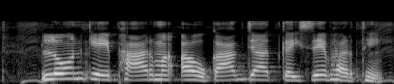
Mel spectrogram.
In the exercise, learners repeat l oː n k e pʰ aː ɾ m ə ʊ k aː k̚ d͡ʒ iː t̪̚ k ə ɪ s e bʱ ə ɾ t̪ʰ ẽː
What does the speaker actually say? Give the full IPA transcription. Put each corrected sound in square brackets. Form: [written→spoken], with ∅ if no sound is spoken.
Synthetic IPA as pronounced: l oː n k e pʰ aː ɾ m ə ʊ k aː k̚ d͡ʒ [iː→aː] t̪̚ k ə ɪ s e bʱ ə ɾ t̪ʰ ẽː

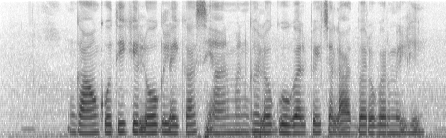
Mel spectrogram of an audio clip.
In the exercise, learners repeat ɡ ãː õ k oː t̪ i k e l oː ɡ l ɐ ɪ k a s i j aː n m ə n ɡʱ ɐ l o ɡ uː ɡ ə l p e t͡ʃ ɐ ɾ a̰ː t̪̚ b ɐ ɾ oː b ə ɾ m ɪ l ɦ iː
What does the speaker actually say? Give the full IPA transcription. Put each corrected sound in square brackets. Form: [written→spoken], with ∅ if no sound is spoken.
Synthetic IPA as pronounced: ɡ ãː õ k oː t̪ i k e l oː ɡ l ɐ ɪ k a s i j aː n m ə n ɡʱ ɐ l o ɡ uː ɡ ə l p e t͡ʃ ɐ [ɾ→l] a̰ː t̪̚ b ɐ ɾ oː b ə ɾ m ɪ l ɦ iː

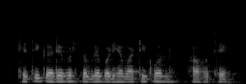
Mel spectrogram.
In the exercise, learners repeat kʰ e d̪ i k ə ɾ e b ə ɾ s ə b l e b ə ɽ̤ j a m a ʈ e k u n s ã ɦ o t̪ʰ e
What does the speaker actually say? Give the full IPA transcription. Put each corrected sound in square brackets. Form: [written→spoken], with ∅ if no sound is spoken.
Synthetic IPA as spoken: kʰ e [d̪→t̪] i k ə ɾ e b ə ɾ s ə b l e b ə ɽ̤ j a m a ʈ [e→i] k [u→o] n [s→h] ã ɦ o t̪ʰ e

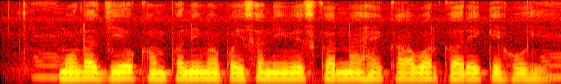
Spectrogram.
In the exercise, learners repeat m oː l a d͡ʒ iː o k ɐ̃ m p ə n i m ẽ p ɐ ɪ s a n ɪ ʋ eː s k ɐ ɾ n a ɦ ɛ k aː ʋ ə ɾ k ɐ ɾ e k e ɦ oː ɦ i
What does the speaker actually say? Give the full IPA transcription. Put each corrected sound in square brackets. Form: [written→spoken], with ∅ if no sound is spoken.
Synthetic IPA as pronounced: m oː l a d͡ʒ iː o k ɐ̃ m p ə n i m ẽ p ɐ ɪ s a n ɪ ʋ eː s k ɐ ɾ n a ɦ ɛ k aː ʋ ə ɾ k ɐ ɾ e k e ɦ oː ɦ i

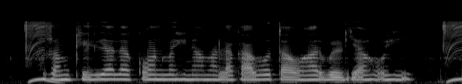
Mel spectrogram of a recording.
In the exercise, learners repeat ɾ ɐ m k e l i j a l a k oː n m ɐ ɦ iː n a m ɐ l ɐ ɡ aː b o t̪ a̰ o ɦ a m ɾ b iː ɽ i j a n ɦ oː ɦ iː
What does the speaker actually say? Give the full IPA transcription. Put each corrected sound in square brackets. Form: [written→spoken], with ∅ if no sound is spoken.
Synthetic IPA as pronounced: ɾ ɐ m k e l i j a l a k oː n m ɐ ɦ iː n a m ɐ l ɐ ɡ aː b o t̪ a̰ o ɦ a [m→∅] ɾ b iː ɽ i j a [n→∅] ɦ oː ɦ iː

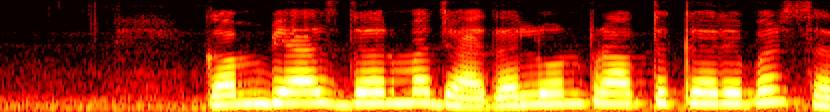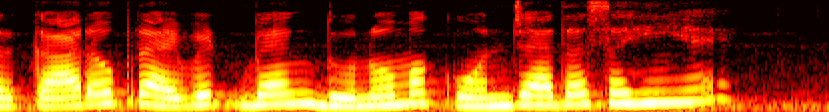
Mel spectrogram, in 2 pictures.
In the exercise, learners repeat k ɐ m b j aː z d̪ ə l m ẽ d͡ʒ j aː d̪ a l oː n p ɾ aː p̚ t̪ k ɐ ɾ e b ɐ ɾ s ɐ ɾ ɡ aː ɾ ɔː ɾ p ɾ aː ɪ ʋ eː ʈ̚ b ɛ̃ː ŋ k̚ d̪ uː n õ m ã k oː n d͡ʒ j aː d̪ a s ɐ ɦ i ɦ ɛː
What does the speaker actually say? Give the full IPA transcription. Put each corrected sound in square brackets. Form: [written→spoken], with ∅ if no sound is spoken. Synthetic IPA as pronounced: k ɐ m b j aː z d̪ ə [l→ɾ] m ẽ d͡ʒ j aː d̪ a l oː n p ɾ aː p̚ t̪ k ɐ ɾ e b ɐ ɾ s ɐ ɾ [ɡ→k] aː ɾ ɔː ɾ p ɾ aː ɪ ʋ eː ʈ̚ b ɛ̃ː ŋ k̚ d̪ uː n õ m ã k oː n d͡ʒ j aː d̪ a s ɐ ɦ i ɦ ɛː

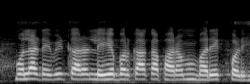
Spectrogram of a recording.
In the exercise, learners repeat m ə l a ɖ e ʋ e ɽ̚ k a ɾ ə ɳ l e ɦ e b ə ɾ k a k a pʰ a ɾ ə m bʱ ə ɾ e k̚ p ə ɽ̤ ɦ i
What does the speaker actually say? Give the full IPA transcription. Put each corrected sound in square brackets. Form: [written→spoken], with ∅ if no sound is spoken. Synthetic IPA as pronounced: m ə l a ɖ e ʋ [e→i] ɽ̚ k a ɾ ə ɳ l e ɦ e b ə ɾ k a k a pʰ a ɾ ə m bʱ ə ɾ e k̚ p ə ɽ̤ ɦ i

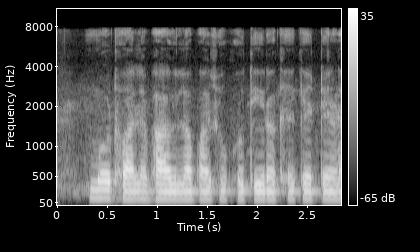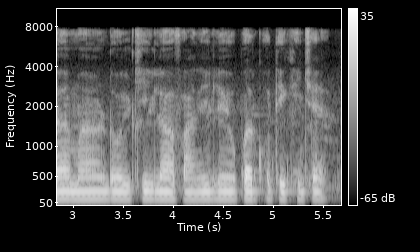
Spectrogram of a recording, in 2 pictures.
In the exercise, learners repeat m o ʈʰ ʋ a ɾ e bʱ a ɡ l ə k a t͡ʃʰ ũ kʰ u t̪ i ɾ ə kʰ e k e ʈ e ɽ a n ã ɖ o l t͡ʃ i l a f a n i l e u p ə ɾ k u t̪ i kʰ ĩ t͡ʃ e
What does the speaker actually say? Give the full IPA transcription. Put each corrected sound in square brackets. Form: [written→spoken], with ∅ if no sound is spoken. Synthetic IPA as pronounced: m o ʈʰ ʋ a [ɾ→l] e bʱ a ɡ l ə [k→p] a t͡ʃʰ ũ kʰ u t̪ i ɾ ə kʰ e k e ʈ e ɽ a [n→m] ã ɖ o l t͡ʃ i l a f a n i l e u p ə ɾ k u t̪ i kʰ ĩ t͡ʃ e

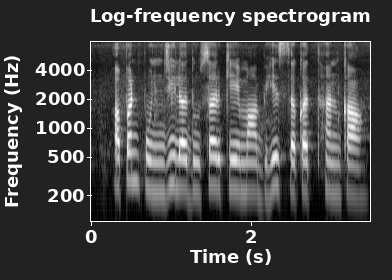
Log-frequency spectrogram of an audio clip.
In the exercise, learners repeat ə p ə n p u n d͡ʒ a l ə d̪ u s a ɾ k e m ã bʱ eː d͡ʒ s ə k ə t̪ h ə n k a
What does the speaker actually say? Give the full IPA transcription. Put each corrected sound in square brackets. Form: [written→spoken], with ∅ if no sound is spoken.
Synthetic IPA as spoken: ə p ə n p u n d͡ʒ [a→i] l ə d̪ u s [a→ə] ɾ k e m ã bʱ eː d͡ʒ s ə k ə t̪ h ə n k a

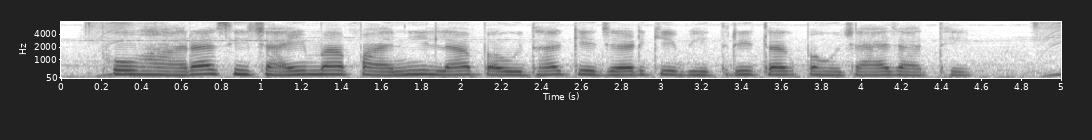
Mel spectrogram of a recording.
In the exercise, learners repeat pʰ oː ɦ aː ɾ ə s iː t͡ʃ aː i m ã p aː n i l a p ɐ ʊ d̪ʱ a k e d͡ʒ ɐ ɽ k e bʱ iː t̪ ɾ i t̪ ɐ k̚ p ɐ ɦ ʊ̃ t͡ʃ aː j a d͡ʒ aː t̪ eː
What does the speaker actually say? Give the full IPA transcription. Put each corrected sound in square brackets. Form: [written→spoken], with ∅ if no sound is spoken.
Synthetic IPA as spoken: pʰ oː ɦ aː ɾ [ə→a] s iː t͡ʃ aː i m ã p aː n i l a p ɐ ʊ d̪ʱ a k e d͡ʒ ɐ ɽ k e bʱ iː t̪ ɾ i t̪ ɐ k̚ p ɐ ɦ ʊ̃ t͡ʃ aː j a d͡ʒ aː t̪ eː

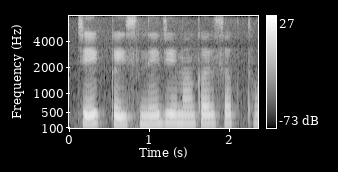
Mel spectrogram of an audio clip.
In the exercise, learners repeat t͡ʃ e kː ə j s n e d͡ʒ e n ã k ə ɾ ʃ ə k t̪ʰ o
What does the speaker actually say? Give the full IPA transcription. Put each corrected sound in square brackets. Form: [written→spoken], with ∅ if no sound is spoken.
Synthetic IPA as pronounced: t͡ʃ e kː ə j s n e d͡ʒ e [n→m] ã k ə ɾ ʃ ə k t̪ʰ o

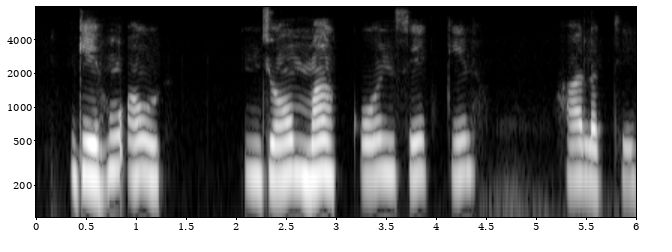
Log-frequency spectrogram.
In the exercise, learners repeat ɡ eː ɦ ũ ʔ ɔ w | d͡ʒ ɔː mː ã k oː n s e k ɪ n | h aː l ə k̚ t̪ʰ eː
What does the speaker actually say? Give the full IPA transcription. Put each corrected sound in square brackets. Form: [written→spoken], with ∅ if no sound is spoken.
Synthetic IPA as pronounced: ɡ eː ɦ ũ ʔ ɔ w | d͡ʒ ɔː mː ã k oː n s e k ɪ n | h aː l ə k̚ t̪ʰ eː

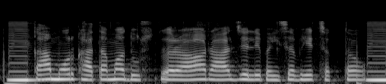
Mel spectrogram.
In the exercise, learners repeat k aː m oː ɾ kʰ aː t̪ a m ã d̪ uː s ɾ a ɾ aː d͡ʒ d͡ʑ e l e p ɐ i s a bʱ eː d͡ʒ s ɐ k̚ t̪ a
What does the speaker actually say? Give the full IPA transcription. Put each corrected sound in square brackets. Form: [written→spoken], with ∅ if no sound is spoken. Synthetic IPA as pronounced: k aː m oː ɾ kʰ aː t̪ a m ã d̪ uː s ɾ a ɾ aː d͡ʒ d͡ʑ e l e p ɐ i s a bʱ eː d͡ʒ s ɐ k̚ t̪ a

